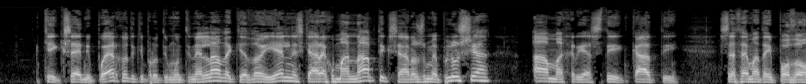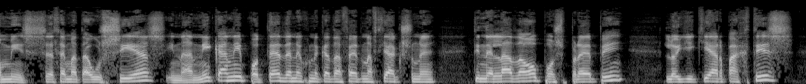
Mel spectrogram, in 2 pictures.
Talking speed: 160 wpm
